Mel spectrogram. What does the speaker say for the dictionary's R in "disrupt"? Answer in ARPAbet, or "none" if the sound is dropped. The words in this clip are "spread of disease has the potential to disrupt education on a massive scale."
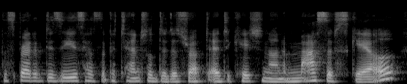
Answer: R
